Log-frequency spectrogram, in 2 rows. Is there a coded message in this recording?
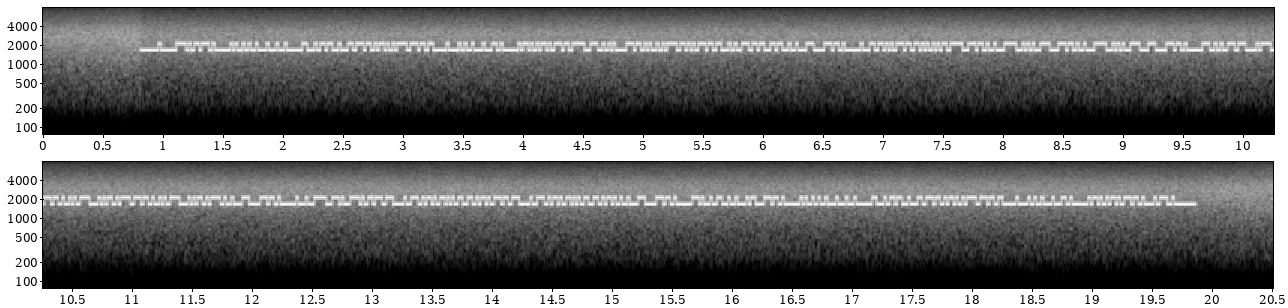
Yes: RTTY (50 baud, 450 Hz shift) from 0.8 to 19.9 s, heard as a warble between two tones, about 1900 Hz centre, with radio static. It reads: F1CLU DE VK7DD TNX FER CALL. UR RST 569 569. NAME JOSE JOSE. QTH MADRID MADRID. HW? F1CLU DE VK7DD KN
